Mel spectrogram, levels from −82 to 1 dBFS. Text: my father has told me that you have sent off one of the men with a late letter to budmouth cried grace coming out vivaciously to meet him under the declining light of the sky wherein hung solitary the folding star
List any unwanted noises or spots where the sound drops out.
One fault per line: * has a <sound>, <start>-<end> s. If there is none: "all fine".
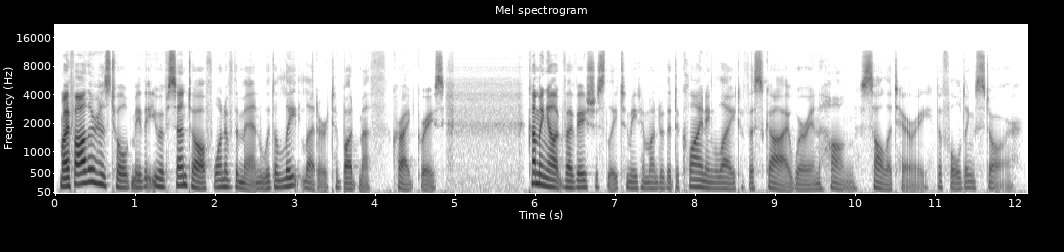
all fine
